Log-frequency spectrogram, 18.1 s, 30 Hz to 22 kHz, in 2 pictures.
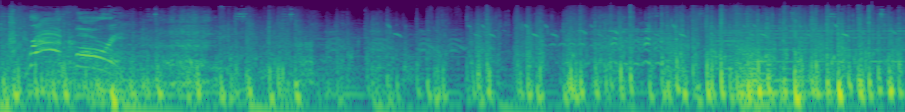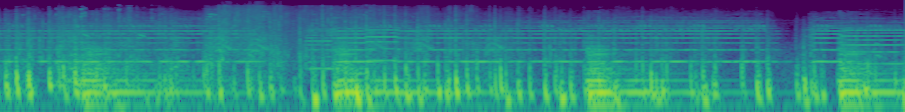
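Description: Several horses gallop in Red Dead Redemption 2, hooves clip-clopping fast and steady through a canyon escape, with neighs and whinnies, dramatic music and occasional voices over the ride.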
